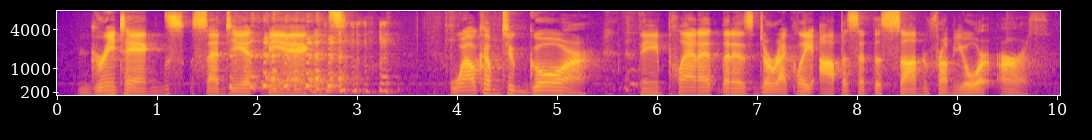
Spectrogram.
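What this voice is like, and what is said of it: Robotic giant spider voice. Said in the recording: “in the style of a giant spider with a robot voice box ... robot voice”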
